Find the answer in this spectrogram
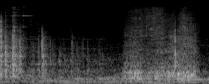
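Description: The metal chassis of a car stereo scraping across a wooden workbench as it is turned around. There is a sharp scrape at the start and a second, longer scrape near the end.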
